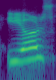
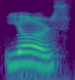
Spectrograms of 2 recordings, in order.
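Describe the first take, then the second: First: The word begins with a bare vowel sound. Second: The word begins with a y sound. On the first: It sounds like the word for ears. The speaker calls it wrong. "ईयर्स की जगह" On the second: It means years. The speaker calls it right. "years बोला है"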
